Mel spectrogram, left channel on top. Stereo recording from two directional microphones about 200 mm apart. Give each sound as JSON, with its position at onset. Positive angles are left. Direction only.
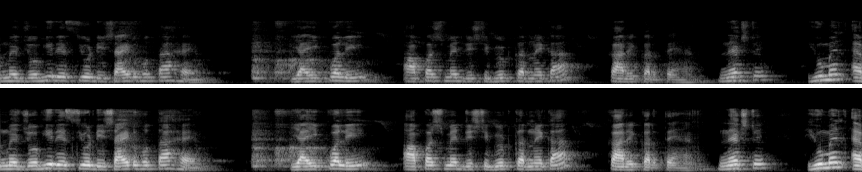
{"t": 0.1, "sound": "speech", "side_deg": -35}
{"t": 2.9, "sound": "speech", "side_deg": -35}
